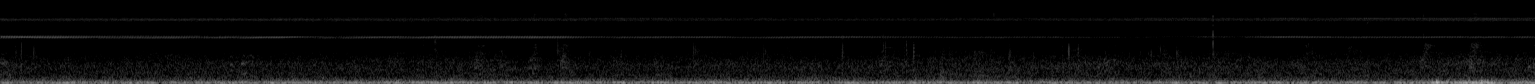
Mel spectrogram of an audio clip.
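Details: Outdoor crickets keep up a steady, unbroken high buzzing with a fainter second band higher up, over persistent low rumble and occasional faint clicks.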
